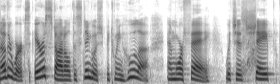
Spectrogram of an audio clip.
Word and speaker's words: hyle: I had to get advice on how to pronounce this, hula, H-Y-L-E, which means wood, matter, that which is disorganized, cannot be counted, and receives form. So to distinguish hula from, and the Latin term materia, which we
